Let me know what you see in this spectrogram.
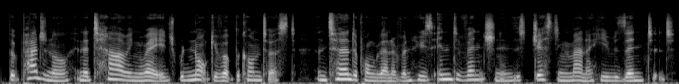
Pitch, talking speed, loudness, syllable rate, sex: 190 Hz, 210 wpm, -19 LUFS, 6.4 syllables/s, female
